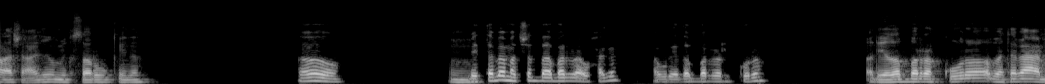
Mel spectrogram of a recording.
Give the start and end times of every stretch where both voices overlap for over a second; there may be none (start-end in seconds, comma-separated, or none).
none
